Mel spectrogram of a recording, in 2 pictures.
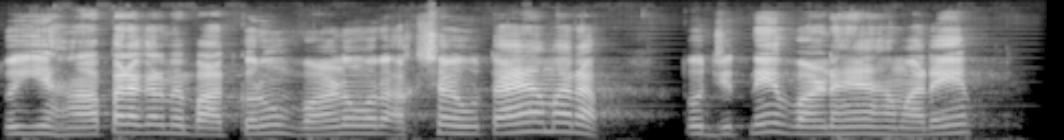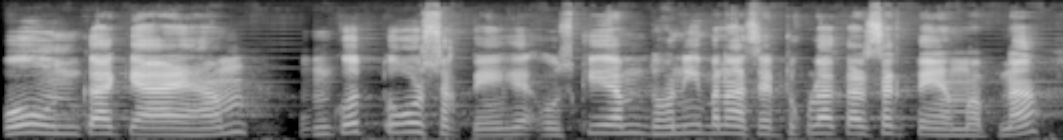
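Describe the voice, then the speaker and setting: A man's voice: high voice, fairly even intonation, normal speed, pushed and bright, clean tone. A young man teaching grammar in a classroom lecture. He explains step by step, repeats key points and calls his students "beta". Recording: echoey room with long reverb.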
